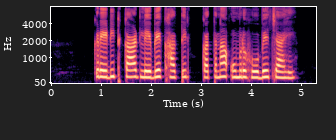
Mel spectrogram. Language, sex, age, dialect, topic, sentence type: Magahi, female, 51-55, Southern, banking, question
